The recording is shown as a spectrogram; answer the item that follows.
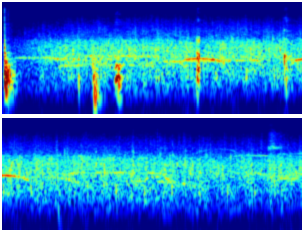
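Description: Steady audience applause, a dense even clatter of clapping.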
